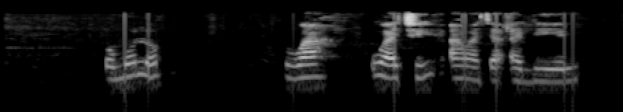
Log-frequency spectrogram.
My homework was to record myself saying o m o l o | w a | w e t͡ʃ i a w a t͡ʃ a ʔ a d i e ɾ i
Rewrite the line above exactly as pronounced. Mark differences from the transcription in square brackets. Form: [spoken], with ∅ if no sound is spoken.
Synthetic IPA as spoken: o m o l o | w a | w [a] t͡ʃ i a w a t͡ʃ a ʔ a d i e ɾ i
